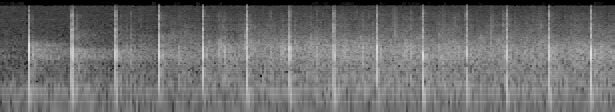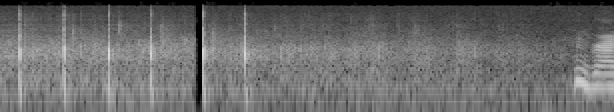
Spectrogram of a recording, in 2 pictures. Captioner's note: applause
